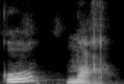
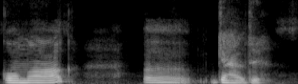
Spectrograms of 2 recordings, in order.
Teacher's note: Yəni özündən sonra hər hansı şəkilçi və yaxud da hər hansı söz gəlmədi. O zaman sondakı q x kimi tələffüz olundu. Əgər özündən sonra samitlə başlayan şəkilçi işlənərsə, yenə də qx kimi tələffüz olunur.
